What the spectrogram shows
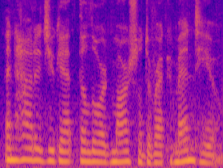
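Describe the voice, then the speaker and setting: A woman's voice: fairly low pitch, steady tone, fast talker, background noise, natural voice. A woman voicing a young woman fighter who is a curious, lightly teasing older sister, in game cutscene dialogue.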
